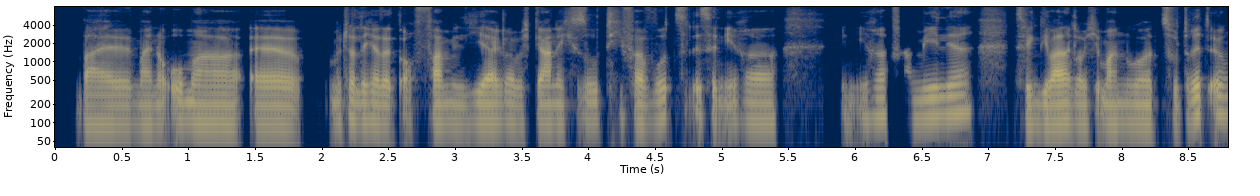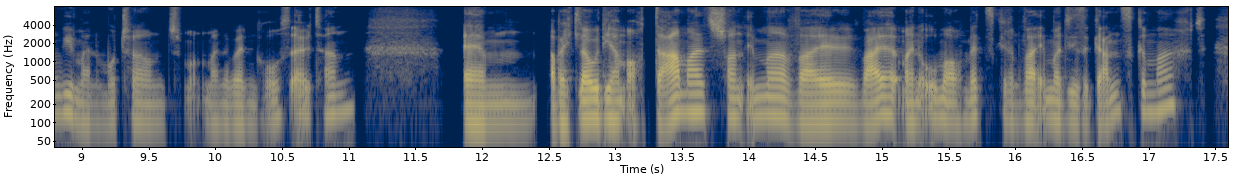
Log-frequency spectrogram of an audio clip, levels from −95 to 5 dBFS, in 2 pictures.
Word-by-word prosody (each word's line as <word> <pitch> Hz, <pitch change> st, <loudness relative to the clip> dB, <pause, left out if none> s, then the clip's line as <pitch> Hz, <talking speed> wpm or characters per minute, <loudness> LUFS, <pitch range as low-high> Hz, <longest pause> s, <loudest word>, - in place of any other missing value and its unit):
weil 95 Hz, 0 st, -1 dB
meine 95 Hz, 0 st, -4 dB
Oma, 100 Hz, -2 st, -1 dB
äh, 95 Hz, -2 st, +2 dB, 0.2 s
mütterlicherseits, 105 Hz, -3 st, -2 dB
auch -, -, -5 dB
familiär, 100 Hz, 0 st, 0 dB
glaube 105 Hz, -2 st, -5 dB
ich, -, -, -11 dB
gar 100 Hz, -1 st, +3 dB
nicht 100 Hz, 0 st, -7 dB
so 110 Hz, -, -4 dB
tief 110 Hz, 0 st, -9 dB
verwurzelt 110 Hz, +4 st, -3 dB
ist -, -, -3 dB
in -, -, -8 dB
ihrer 105 Hz, 0 st, -4 dB, 0.5 s
in -, -, -17 dB
ihrer 125 Hz, +1 st, -6 dB, 0.2 s
Familie. 130 Hz, +5 st, -2 dB, 0.3 s
Deswegen, 95 Hz, -, -5 dB
die 105 Hz, -, -1 dB
waren 100 Hz, 0 st, +8 dB
dann, 105 Hz, -, +1 dB
glaube 100 Hz, -1 st, -3 dB
ich, -, -, -11 dB
immer 100 Hz, -1 st, -1 dB
nur 100 Hz, -1 st, -3 dB
zu -, -, -5 dB
dritt 120 Hz, +7 st, -1 dB
irgendwie, 140 Hz, +1 st, -2 dB
meine 100 Hz, -3 st, -7 dB
Mutter 105 Hz, 0 st, -5 dB
und 100 Hz, 0 st, -9 dB, 0.2 s
meine 100 Hz, -1 st, -9 dB
beiden 100 Hz, 0 st, -4 dB
Großeltern. 135 Hz, +7 st, -4 dB, 0.8 s
Ähm, 100 Hz, 0 st, +1 dB
aber 100 Hz, +2 st, +4 dB
ich -, -, -9 dB
glaube, 120 Hz, +1 st, +7 dB
die 120 Hz, -1 st, +3 dB
haben 115 Hz, -, 0 dB
auch -, -, -1 dB
damals 150 Hz, +1 st, +7 dB
schon 125 Hz, -2 st, +2 dB
immer, 130 Hz, -3 st, +1 dB
weil 105 Hz, 0 st, +4 dB
weil 105 Hz, +6 st, +8 dB
halt -, -, +2 dB
meine 110 Hz, -1 st, +2 dB
Oma 120 Hz, -2 st, +1 dB
auch 105 Hz, -1 st, 0 dB
Metzgerin 110 Hz, -3 st, -5 dB
war, 110 Hz, -1 st, +6 dB
immer 115 Hz, -1 st, -1 dB
diese 105 Hz, -2 st, -5 dB
Gans 140 Hz, +9 st, 0 dB
gemacht 165 Hz, +5 st, -5 dB
105 Hz, 200 wpm, -28 LUFS, 100-120 Hz, 0.8 s, waren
